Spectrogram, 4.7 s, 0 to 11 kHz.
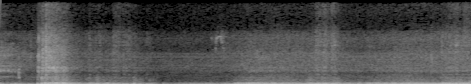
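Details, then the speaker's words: Lifted Subaru GC8 after reseating a pulled-out plug wire and fitting new plugs, wires and coil: deep, steady rumble with a quick throttle blip that picks up cleanly, no near-backfire, popping or stumbling as before; engine running smooth. "i think we found our issue this is how smooth it is now before i would kind of blip the throttle and it would like almost backfire"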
